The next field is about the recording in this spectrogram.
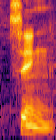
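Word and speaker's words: Qing: trouble pronouncing q-i-n-g Dynasty Q may be roughly pronounced as TS so not exactly the same so just say sing next time that would do I I didn't I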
